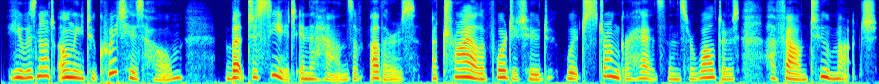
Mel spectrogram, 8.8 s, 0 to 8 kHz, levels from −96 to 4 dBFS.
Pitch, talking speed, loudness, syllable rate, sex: 220 Hz, 210 wpm, -21 LUFS, 5.0 syllables/s, female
